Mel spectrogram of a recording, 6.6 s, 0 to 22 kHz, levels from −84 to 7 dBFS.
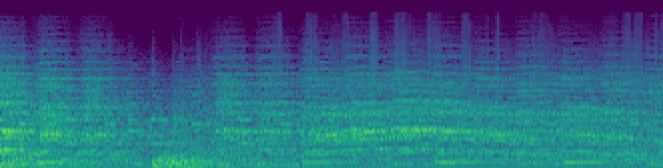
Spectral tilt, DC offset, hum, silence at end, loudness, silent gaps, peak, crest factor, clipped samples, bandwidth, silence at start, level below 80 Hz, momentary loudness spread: -5.5 dB/octave; 0.8%; none; 0 s; -22 LUFS; none; -4 dBFS; 18 dB; under 0.1%; 16 kHz; 0 s; -36 dBFS; 6 LU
